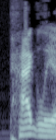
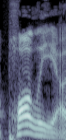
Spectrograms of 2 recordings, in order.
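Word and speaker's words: Paglia: introducing me to uh I've always said Camille pagle it's Camille uh paulia is the actual pronunciation of this and her life her background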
